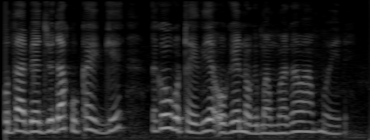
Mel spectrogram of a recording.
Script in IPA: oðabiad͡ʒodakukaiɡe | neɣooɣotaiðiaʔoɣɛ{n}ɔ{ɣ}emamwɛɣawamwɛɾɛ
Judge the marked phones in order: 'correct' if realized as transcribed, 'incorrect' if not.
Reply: correct, correct

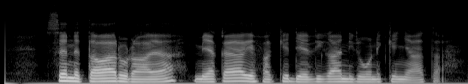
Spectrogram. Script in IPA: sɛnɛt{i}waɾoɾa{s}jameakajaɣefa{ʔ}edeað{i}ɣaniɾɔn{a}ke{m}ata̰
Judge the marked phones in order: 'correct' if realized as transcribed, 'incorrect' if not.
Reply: incorrect: a, incorrect: none, incorrect: k, correct, incorrect: e, incorrect: ɲ

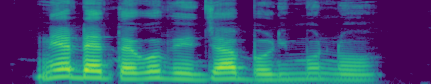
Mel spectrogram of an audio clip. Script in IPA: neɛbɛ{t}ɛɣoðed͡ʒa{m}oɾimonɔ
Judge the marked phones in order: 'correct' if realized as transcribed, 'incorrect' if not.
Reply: correct, incorrect: b

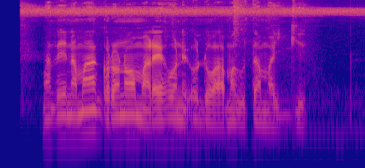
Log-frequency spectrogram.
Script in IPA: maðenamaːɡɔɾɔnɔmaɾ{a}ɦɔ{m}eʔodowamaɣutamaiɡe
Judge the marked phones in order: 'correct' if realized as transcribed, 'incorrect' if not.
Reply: incorrect: ɛ, incorrect: n

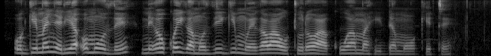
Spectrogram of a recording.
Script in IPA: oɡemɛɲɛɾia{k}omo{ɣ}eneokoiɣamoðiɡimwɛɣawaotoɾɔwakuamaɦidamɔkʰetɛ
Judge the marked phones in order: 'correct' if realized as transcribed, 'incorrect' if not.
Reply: incorrect: ʔ, incorrect: ð

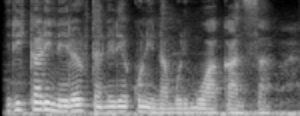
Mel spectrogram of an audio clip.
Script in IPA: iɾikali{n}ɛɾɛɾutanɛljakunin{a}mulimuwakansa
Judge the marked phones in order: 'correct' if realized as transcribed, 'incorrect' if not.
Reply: correct, correct

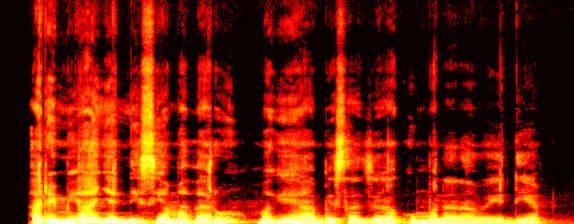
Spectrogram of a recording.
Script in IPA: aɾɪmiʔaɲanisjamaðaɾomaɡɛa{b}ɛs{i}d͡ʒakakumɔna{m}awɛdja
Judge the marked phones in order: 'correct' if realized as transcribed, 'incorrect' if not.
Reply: correct, incorrect: a, incorrect: n

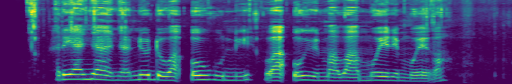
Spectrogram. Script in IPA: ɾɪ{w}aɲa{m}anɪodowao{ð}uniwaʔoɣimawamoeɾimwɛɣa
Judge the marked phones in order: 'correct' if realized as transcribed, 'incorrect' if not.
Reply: incorrect: none, incorrect: ɲ, incorrect: ɣ

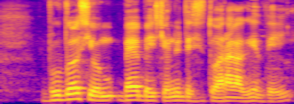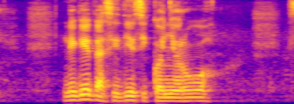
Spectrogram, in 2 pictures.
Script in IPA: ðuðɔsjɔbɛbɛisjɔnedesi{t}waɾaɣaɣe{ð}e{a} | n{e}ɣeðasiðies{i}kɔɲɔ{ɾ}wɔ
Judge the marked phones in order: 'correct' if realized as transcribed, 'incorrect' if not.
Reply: correct, correct, incorrect: i, correct, correct, correct

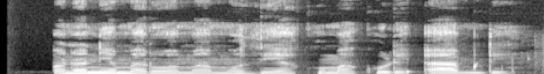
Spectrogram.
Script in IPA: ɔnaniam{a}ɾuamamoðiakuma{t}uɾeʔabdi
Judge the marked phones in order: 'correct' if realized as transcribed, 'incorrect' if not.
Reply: correct, incorrect: k

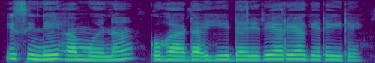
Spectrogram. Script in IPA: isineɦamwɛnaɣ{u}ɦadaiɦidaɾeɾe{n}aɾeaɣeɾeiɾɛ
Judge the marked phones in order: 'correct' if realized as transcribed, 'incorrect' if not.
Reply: incorrect: o, incorrect: none

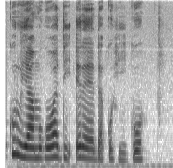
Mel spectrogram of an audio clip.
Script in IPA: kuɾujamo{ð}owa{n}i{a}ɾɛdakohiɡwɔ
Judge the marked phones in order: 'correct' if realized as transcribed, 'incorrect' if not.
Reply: incorrect: ɣ, incorrect: d, incorrect: e

